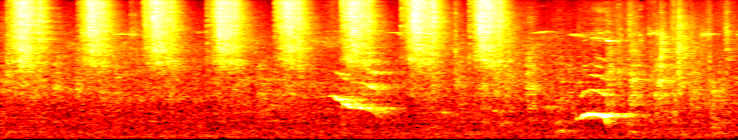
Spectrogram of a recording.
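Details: Siberian Husky puppy of show quality, Melarn Kennel, Philippines: steady, rhythmic breathy bursts about once a second, broken by two short whimpers, one sliding downward midway and a sharper, brighter cry near the end.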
